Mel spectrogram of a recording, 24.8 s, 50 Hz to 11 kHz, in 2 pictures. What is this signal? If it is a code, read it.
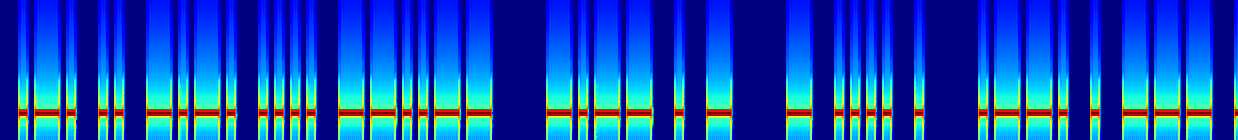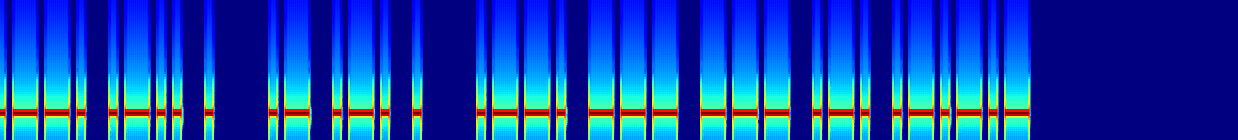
Morse code, heard as a keyed tone, about 15 wpm, 700 Hz. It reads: RICH, YET THE PEOPLE ARE POOR.
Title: Sentences from Top 1100 Words 15wpm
